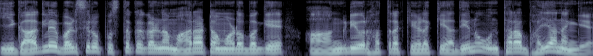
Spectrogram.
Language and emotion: Kannada, fearful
